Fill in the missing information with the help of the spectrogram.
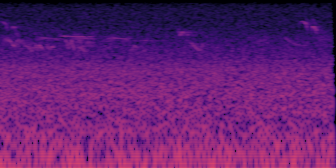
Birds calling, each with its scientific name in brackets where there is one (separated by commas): Mountain Chickadee (Poecile gambeli), Fox Sparrow (Passerella iliaca)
